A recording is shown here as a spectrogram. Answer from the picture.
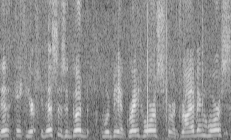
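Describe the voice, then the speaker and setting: At a moderate pace, a woman is talking. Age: 60s. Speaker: horse trainer. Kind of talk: live demonstration with audience.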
